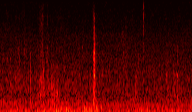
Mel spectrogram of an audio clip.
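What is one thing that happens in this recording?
A paper leaflet rustles as it is held up.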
